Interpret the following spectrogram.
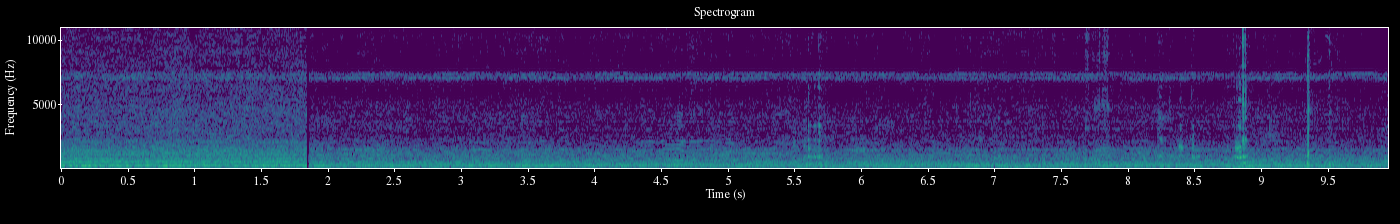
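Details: Wild honey bee colony in a forest, disturbed during a honey harvest as the whole colony is taken home: a dense, continuous low humming drone, steady throughout, with a sharp break early on and a few brief clicks near the end.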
